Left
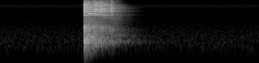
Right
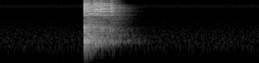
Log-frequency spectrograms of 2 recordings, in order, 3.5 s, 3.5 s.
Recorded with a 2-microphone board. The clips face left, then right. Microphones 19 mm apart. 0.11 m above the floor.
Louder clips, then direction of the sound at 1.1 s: Even; 10° left (ahead or behind).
